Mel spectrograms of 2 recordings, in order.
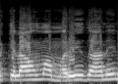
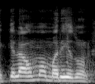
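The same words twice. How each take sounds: First: "मरीदाने" with the dual "-आने" ending; wrong ending demo. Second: "मरीदुन" with the singular "-उन" ending; correct ending demo. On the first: (गलत रूप: "मरीदाने" के अंत में "आने") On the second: (सही रूप: "मरीदुन" के अंत में छोटा "उन") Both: Shown as a demonstration. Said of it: "नहीं कहेंगे".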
